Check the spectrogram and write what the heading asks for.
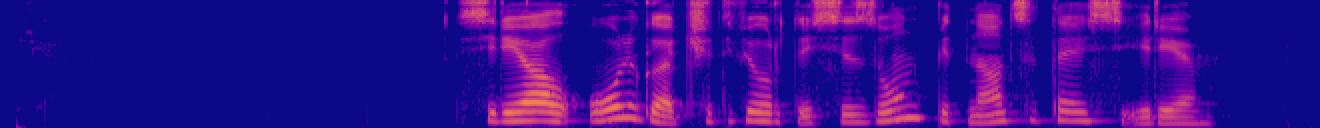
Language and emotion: Russian, neutral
